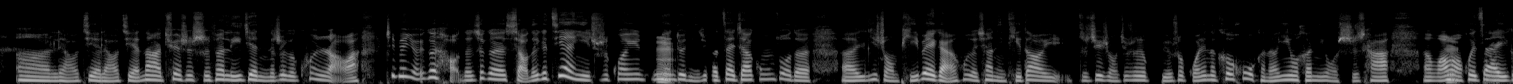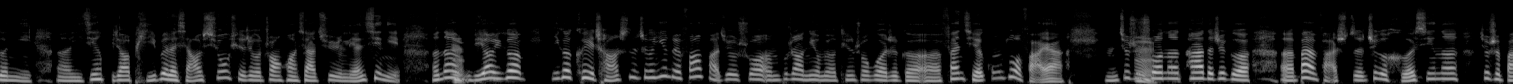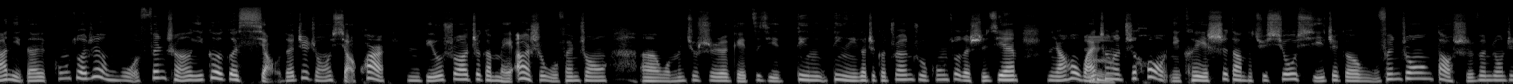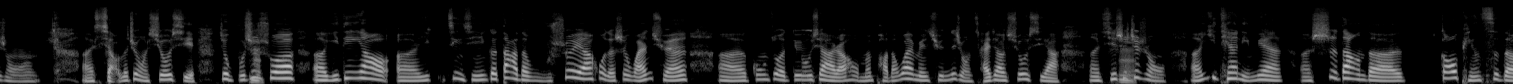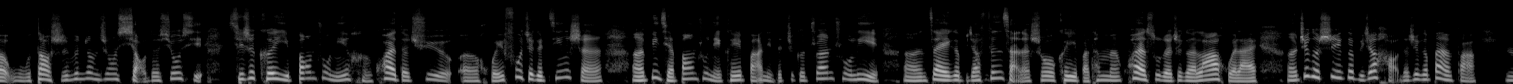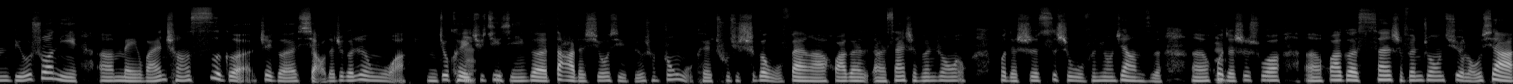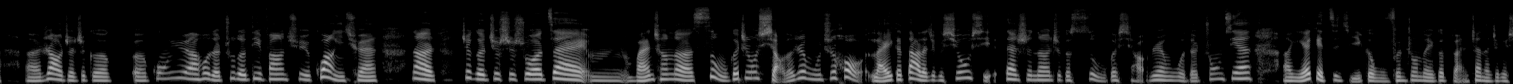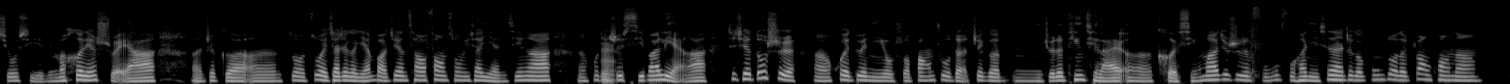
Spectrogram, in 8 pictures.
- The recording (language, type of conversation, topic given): Chinese, advice, 如何利用专注时间段来减少拖延？
- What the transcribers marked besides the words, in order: none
